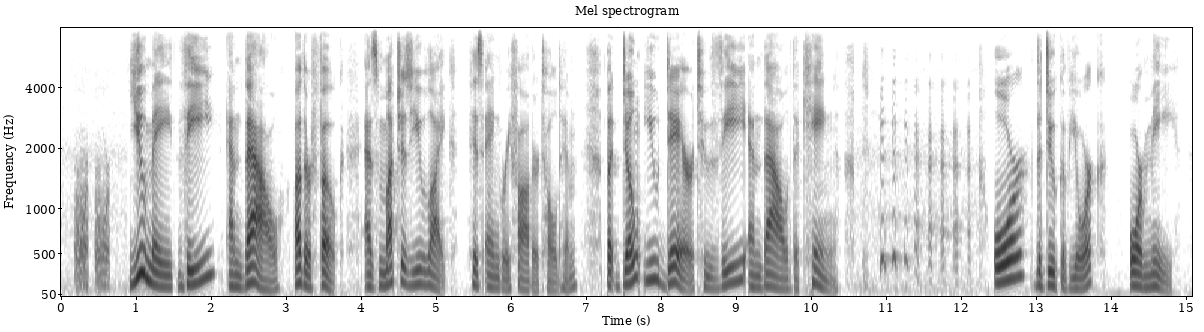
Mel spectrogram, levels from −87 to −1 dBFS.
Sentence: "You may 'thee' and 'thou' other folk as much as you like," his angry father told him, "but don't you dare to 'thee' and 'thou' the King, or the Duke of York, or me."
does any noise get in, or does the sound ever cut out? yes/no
yes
